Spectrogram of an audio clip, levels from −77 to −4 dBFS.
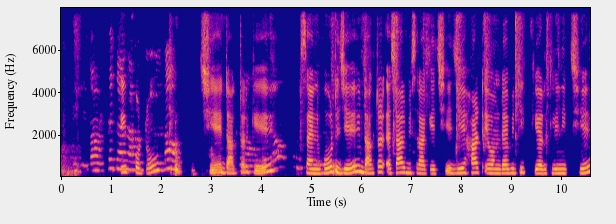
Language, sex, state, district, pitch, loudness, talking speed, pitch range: Maithili, female, Bihar, Saharsa, 225 Hz, -19 LUFS, 120 wpm, 200-280 Hz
